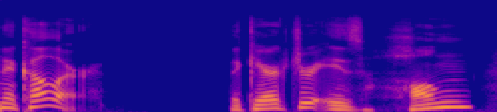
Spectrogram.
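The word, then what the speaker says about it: 红: The character is Hung, pronounced hung, which means red.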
